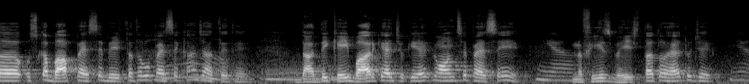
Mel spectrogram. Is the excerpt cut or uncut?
uncut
